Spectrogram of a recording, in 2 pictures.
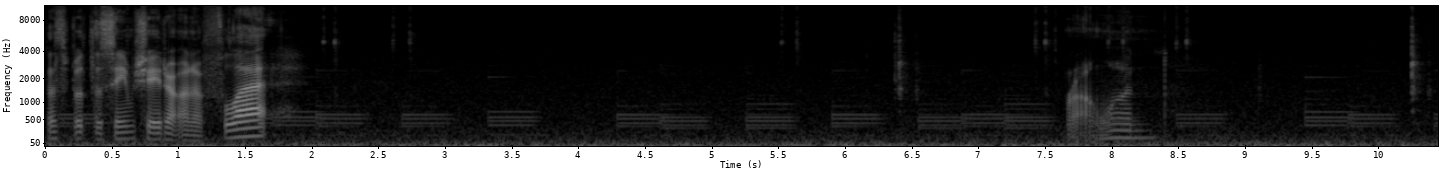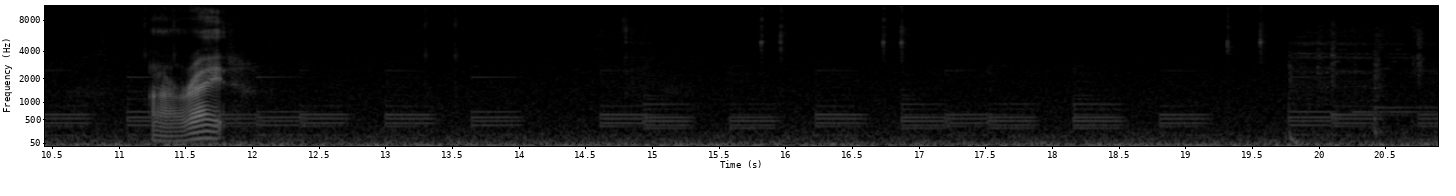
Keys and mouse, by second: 0.8 middle click, 1.2 click, 2.1 click, 2.7-5.7 drag, 6.4 space, 7.4 click, 7.9 click, 10.3 space, 11.2 middle click, 13.3 click, 15.8 click, 16.7 click, 19.2 click.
